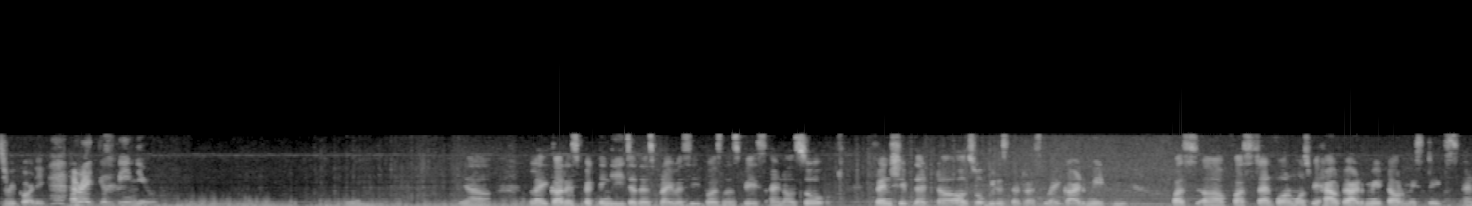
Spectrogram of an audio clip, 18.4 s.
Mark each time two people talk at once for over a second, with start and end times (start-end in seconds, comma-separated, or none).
none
